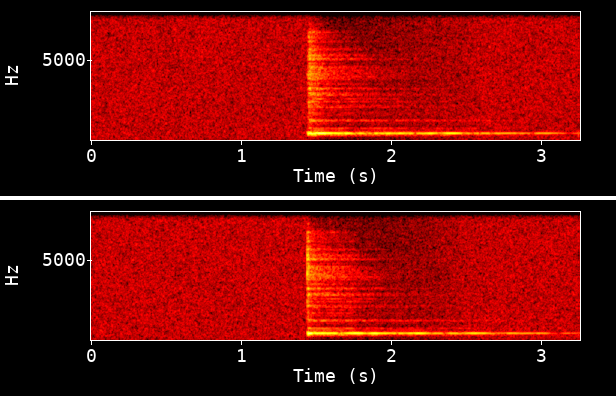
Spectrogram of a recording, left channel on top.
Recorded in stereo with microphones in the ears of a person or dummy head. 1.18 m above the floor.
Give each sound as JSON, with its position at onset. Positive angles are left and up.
{"t": 1.4, "sound": "a cowbell", "side_deg": -75, "distance_m": 2.5}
